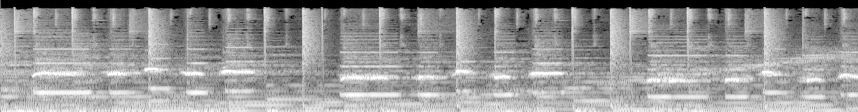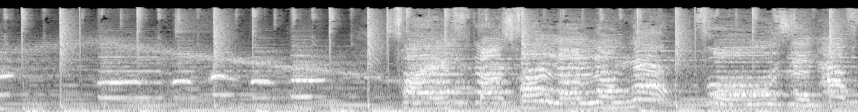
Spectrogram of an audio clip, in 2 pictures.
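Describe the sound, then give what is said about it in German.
A whistled melody rises and falls over a loud, busy band accompaniment, the high tune running steadily through the whole stretch without any singing. “Pfeift mit Hochgenuss, alle bis zum Schluss.”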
